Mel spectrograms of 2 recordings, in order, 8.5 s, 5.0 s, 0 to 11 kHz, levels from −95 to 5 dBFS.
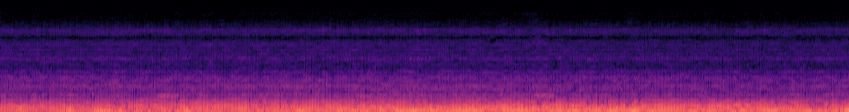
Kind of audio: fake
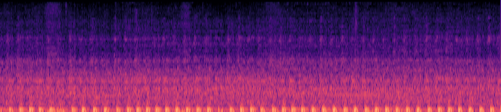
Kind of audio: real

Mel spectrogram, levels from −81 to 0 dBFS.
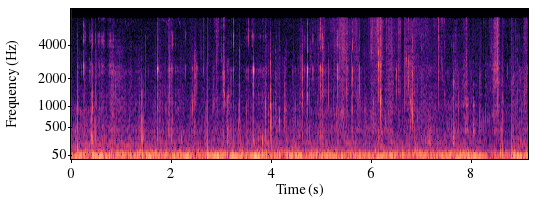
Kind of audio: real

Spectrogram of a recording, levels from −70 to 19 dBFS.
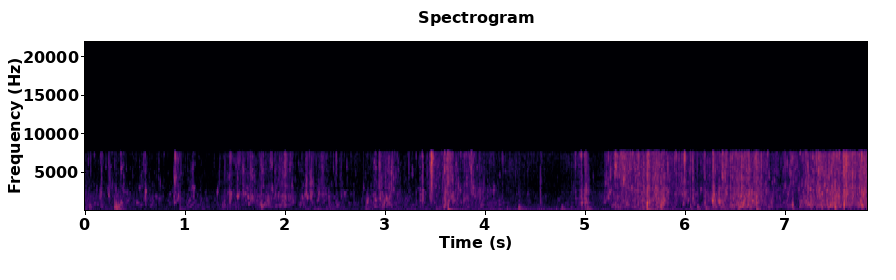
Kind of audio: fake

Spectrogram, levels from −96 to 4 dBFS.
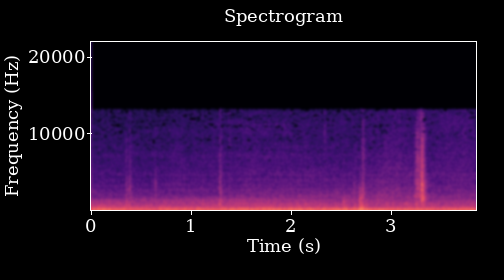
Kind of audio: real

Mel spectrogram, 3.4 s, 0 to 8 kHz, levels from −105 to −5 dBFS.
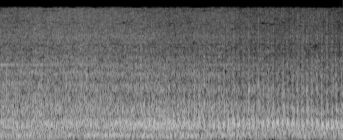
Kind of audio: real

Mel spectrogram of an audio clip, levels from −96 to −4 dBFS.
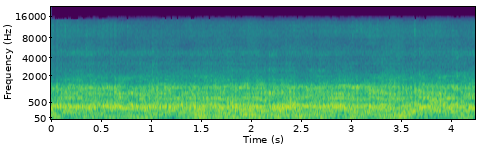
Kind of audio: fake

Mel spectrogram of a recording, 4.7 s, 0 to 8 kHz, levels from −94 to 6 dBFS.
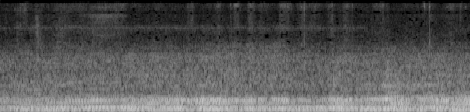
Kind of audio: real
